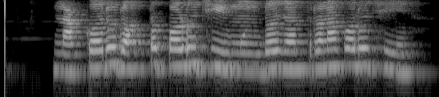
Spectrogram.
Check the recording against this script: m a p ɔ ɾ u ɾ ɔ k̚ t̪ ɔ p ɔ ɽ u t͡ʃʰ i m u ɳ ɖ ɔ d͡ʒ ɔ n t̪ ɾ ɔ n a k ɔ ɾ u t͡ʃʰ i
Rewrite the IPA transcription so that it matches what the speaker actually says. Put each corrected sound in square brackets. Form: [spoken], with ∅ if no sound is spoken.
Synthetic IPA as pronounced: [n] a [k] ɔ ɾ u ɾ ɔ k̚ t̪ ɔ p ɔ ɽ u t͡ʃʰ i m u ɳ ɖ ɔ d͡ʒ ɔ n t̪ ɾ ɔ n a k ɔ ɾ u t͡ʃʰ i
